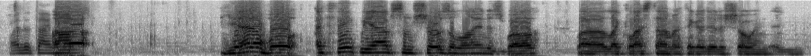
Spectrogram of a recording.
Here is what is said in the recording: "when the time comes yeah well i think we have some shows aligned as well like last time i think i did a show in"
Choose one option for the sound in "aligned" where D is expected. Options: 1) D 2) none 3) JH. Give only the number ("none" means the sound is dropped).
2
